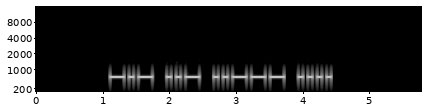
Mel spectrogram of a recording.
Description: Morse code, heard as a keyed tone, about 17 wpm, 700 Hz. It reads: KU2H
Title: USA Call Signs - 4 Characters - Repeated 3x - 17wpm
